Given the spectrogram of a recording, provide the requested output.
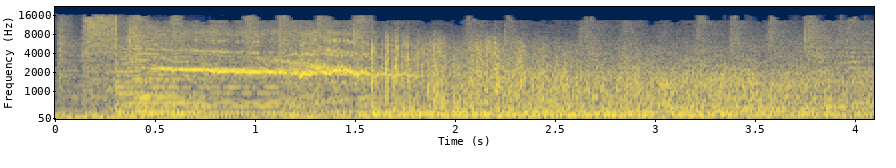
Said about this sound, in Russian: Считается, что именно испытание двигателя от буревестника с радиоизотопным источником питания привели к взрыву на полигоне в Архангельской области в августе 2019 года. Ракета взорвалась раньше, чем планировали.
